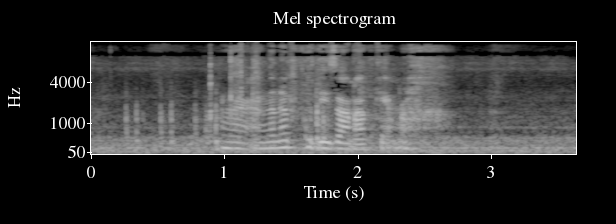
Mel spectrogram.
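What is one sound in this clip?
A young woman speaks briefly and with animation, close to the microphone.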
